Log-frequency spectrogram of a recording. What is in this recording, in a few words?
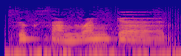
happy birthday thai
